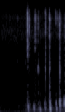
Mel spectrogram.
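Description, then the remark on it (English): Rapid, sharp keystrokes clatter on a computer keyboard, about ten loud clicks in quick succession after a brief quiet moment, crisp. “Oh, quit typing so goddamn loud.”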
